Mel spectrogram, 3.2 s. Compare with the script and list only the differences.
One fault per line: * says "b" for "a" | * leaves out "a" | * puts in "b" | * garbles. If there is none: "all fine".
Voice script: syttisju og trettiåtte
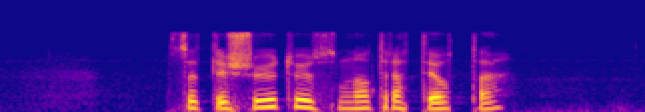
* puts in "tusen"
